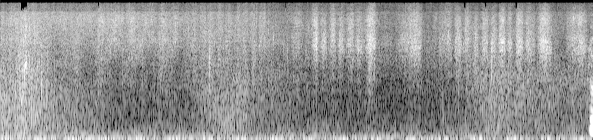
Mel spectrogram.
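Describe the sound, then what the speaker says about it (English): Soft, steady rubbing of an alcohol-soaked wipe on the skin around a belly button, a close, quiet swishing friction that continues evenly and ends with a brief louder bump. "I'm just going to rub here above your belly button and below."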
